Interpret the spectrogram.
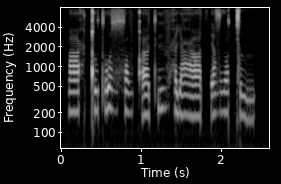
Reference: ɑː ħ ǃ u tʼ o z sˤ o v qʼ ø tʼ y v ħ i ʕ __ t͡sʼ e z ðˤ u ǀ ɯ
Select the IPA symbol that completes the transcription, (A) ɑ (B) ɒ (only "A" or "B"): A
